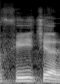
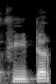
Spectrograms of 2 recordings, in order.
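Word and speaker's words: feature: अब देखिए दोस्तों अब कुछ स्टूडेंट बोलेंगे सर ये कल्चर क्यों है? यहां टर होना चाहिए था। अब यहां कुछ दोस्त कहेंगे कल्टर होना चाहिए था फीटर पढ़ेंगे इस तरह इसे फ्यूटरे पढ़ेंगे नटुरे पढ़ेंगे फ्रैक्टर पढ़ेंगे पोस्टोर पढ़ेंगे लेकिन दोस्तों ये गलत हो जाएगा ठीक है दोस्तों अगर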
